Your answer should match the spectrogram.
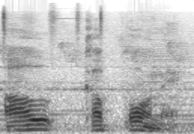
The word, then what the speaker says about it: Al Capone: kendisi İtalyan göçmenidir ve ismi al capone diye telaffuz edilir çok güzel bunları öğretin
